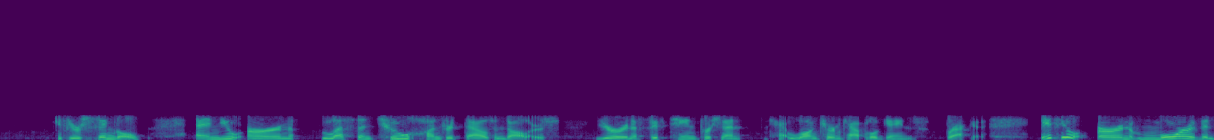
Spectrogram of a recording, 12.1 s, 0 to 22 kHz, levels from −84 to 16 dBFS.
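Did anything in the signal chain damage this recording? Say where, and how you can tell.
Yes: G.723.1 codec damage runs throughout. Speech is muffled and hoarse, with nothing above 3.7 kHz and blurred consonants, which fits heavy coding at roughly 6.3 kbit/s.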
